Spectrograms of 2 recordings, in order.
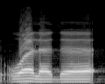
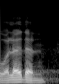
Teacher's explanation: Tanwinnya diganti dengan panjang menjadi seperti mad tabi'i. Maka walada, cara membacanya menjadi walada, bukan lagi waladan. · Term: mad iwad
